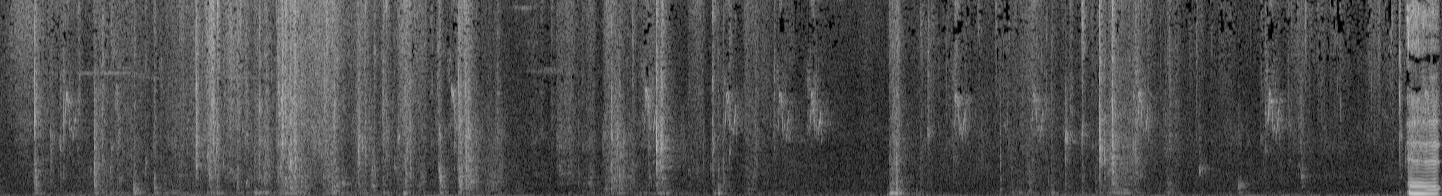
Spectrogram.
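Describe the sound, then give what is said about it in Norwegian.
Water from a heavy, full watering can patters onto plants in a garden in soft, irregular splashes and drips, fairly quiet, with a short louder burst right at the end. “Skal jeg begynne å vanne her borte, da, eller?”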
